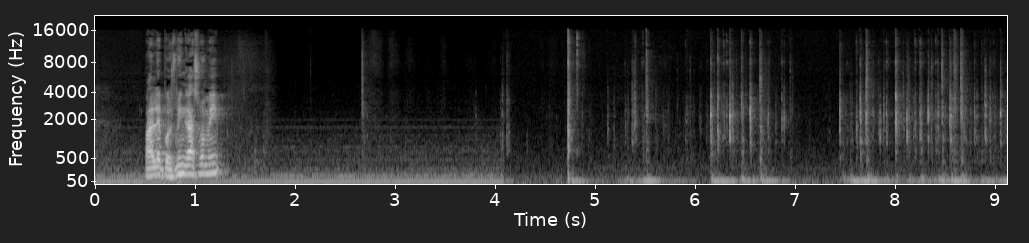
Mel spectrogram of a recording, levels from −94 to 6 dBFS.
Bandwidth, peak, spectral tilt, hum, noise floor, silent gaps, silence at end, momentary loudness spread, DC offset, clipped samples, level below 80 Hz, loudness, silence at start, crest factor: 16.5 kHz; -2 dBFS; -5 dB/octave; none; -58 dBFS; none; 0 s; 28 LU; under 0.1%; under 0.1%; -44 dBFS; -24 LUFS; 0 s; 26 dB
